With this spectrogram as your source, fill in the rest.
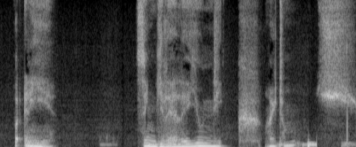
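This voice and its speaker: A put-on character voice sits at a low-to-middle pitch. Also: fairly slow pace. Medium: actual play. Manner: formal, precise, measured.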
